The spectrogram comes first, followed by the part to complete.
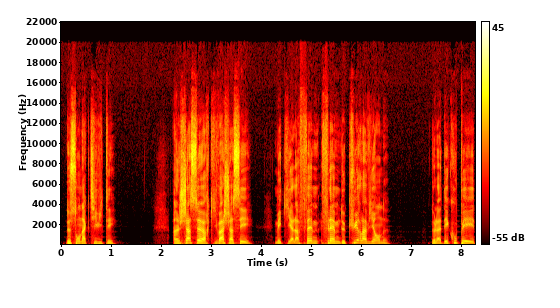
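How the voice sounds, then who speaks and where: A man preaching a sermon, talking to the congregation as tu and slowing to lean on each quoted verse. His voice sits on the high side for a man. The sound is dry and close, with little room echo. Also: a little mellow. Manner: conversational preaching, addresses listeners with tu, frequent restarts; slows and stresses scripture quotes. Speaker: pastor. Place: church hall.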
